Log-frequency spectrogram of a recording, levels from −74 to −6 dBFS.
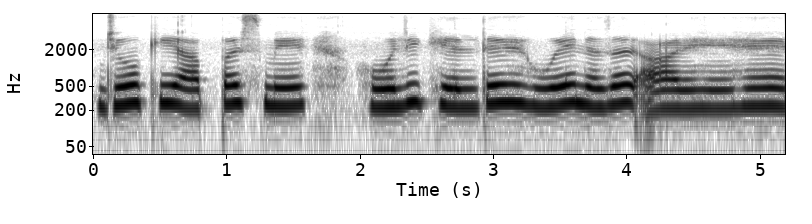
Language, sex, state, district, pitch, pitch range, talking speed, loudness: Hindi, female, Jharkhand, Palamu, 235 Hz, 225-260 Hz, 115 wpm, -13 LUFS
